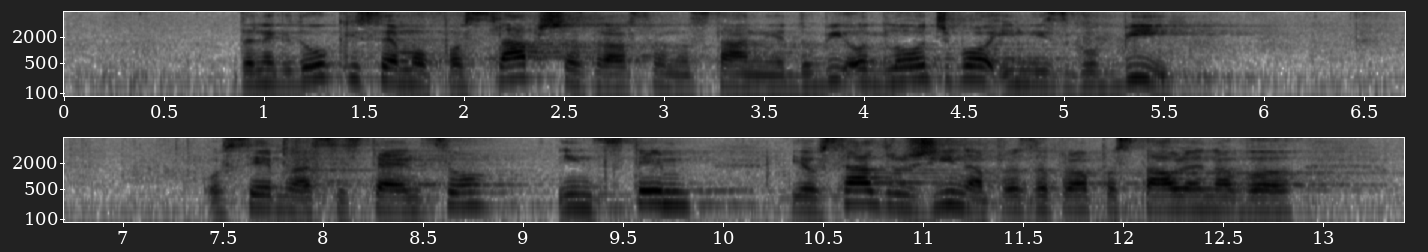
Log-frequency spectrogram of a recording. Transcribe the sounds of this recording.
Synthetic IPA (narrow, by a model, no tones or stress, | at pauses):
d̪anɛɡd̪okisɛmupɔslaːpʃazd̪ɾaːwst̪ʋɛnɔst̪aːnjɛd̪ɔbiːɔd̪loːd͡ʒbɔinizɡubi | ɔseːbnɔasist̪ɛnt̪sɔinst̪eːmjɛwsad̪ɾuʒinapɾawzapɾawpɔst̪aːwlʲjɛnaʋə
